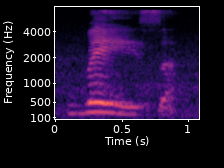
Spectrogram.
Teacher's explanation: there is like a vibration that happens when you're trying to pronounce ways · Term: voiced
